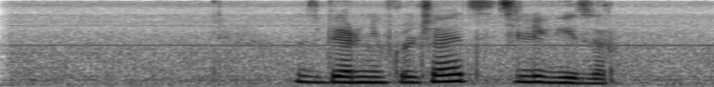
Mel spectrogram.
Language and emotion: Russian, neutral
